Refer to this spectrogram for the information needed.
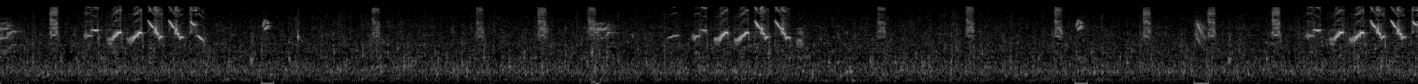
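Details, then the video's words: A double-collared seedeater repeats a quick, high, twittering phrase of sweet slurred notes every five to six seconds, with scattered sharp chips between phrases; a fast song used for training young birds. "Tui Tui Zel Zel de Fibra Canato Rápido"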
